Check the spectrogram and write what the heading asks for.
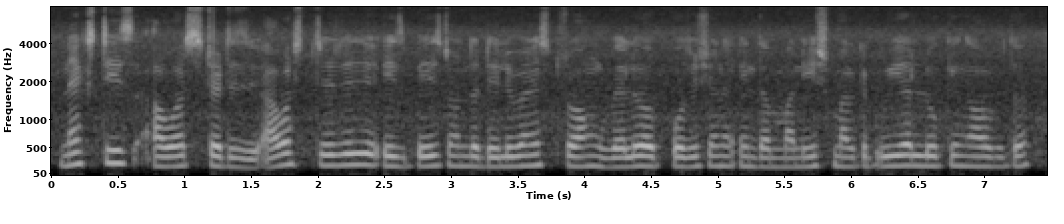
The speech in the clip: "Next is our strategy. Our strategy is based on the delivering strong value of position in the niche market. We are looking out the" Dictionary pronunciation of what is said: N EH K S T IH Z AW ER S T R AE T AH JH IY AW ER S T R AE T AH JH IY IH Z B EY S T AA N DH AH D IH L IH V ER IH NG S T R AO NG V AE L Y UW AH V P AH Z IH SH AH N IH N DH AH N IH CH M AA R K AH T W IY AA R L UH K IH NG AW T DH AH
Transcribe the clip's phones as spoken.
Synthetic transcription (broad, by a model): N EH K S T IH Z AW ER S T R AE T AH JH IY AW ER S T R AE T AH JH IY IH Z B EY S T AA N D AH D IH L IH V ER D S T R AO NG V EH L Y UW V P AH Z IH SH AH N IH N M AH N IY SH M AA R K AH T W IY AA R L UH K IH NG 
